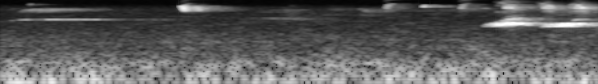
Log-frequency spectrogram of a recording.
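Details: Dawn birdsong in nature: a long thin high whistle, a sharp chip, then a loud bright twittering burst closing the moment, over faint hiss.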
